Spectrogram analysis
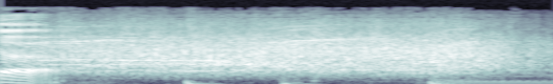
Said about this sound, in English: So someone decided to sit everybody down that was clapping. I mean, we could have had a longer applause this time, but I mean, it's cool. No worries.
